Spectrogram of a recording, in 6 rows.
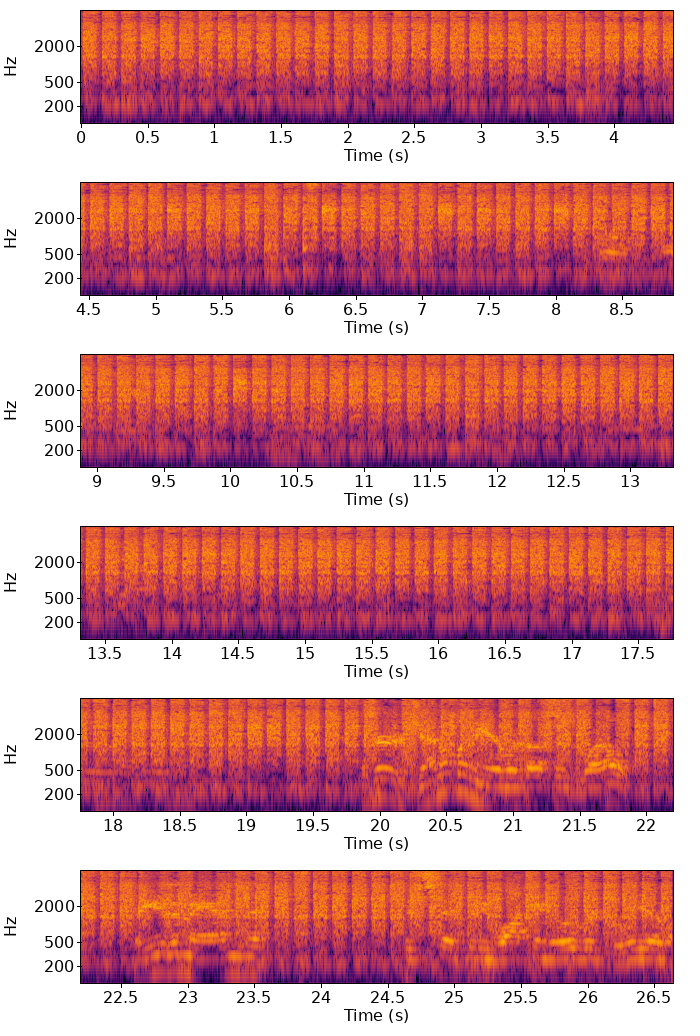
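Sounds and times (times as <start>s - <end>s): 
spirit box radio sweep in a kitchen: 0.0s - 26.6s.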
